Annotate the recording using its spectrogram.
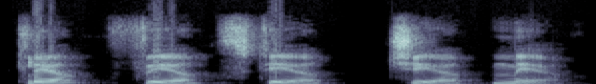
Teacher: यहां पे आर की साउंड आपको बिल्कुल भी सुनाई नहीं देगी क्योंकि वो आप वाउल में कन्वर्ट कर देते हैं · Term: डिप्थोंग ऑफ आर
